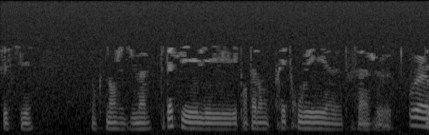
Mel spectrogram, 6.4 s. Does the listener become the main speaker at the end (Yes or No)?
Yes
